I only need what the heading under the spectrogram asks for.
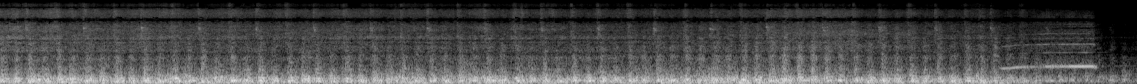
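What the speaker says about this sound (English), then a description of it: "up Goodrington Bank now, a steep climb, but light work for the engine" A heritage railway engine labours up the steep Goodrington Bank, its loud rhythmic chuffing and rumbling wheels continuous and close, with a brief whistle sounding near the end as the noise eases.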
